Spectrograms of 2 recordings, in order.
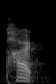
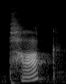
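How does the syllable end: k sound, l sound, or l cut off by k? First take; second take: l cut off by k; k sound. First: A started l sound is cut off by k. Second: The syllable ends with a plain k sound. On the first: The speaker calls it right. "it tries to do the L sound, but it's gonna stop it with the G sound" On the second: The speaker calls it wrong. "so it's not pak"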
